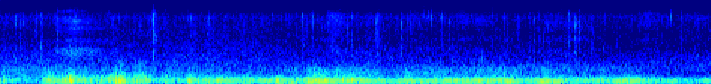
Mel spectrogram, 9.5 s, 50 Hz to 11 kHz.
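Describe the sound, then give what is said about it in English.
A low, rolling rumble of thunder swells and lingers over a street while heavy rain begins to pour after a hot 35-degree day, a steady hiss of drops spattering across surfaces. No voices are heard. “A flash in the street outside. And I just had to come out and hear the thunder.”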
